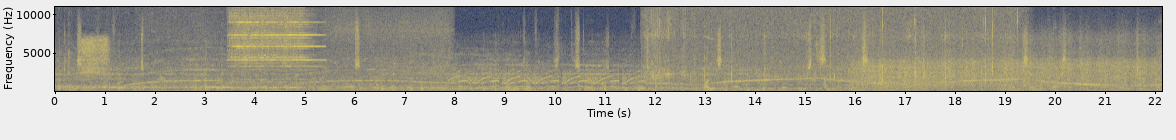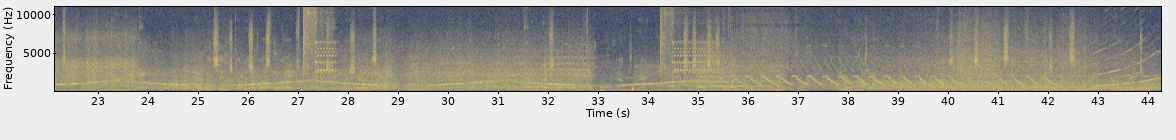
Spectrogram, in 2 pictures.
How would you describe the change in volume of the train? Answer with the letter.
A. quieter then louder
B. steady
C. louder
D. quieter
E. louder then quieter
B.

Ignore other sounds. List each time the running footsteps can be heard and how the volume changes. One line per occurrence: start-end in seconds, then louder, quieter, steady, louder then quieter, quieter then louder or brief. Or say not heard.
not heard.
